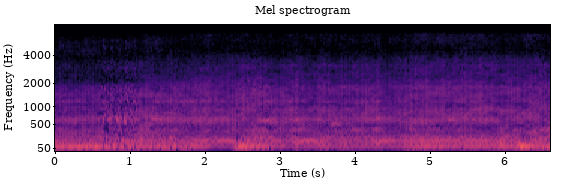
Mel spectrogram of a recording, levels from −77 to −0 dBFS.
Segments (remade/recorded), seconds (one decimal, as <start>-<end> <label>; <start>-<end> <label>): 0.0-0.6 remade; 0.6-1.1 recorded; 1.1-6.6 remade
